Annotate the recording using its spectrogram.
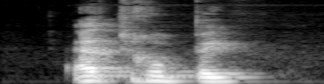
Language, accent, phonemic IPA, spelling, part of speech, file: French, Canada, /a.tʁu.pe/, attrouper, verb, LL-Q150 (fra)-attrouper.wav
- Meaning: to gather (a group of people) together, to assemble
